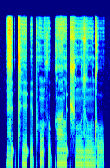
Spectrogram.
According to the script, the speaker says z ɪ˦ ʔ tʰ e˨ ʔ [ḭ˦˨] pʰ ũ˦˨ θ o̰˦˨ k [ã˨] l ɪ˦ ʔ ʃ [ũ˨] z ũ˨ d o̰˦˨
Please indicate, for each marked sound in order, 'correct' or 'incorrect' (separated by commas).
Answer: incorrect, incorrect, correct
